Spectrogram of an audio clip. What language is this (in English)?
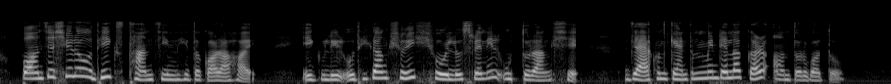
Bangla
